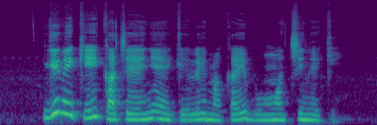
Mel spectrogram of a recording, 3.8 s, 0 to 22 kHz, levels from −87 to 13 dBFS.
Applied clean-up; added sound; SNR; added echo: none; none; none; none.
